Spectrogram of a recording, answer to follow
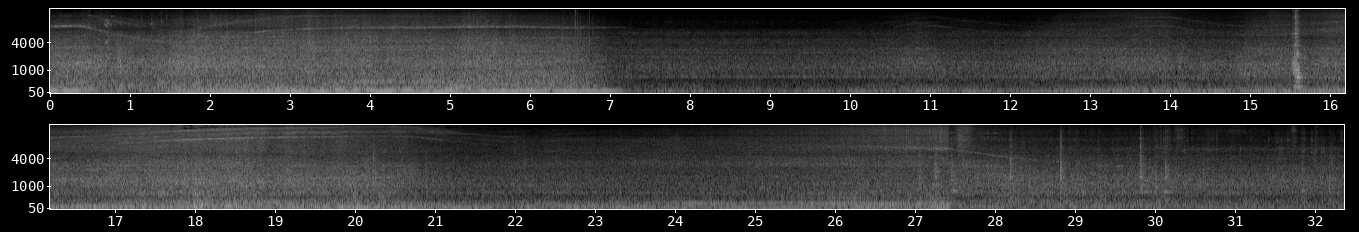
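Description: Heavy diesel trucks pulling across a street crossing one after another: a tri-axle dump truck's engine runs loud for the first seven seconds or so, then drops off suddenly. A second dump truck and a tractor-trailer follow, with a high whistle that rises and falls around the middle and a sharp click about fifteen seconds in.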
